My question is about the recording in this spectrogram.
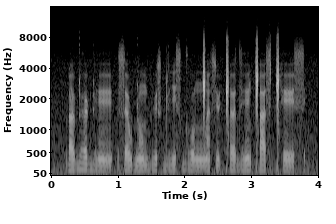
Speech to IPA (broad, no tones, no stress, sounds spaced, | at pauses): ɽ a ɖʱ ɜ ɖʱ ẽ | s ɜ w ɖ õ bʱ y s ɖʱ i s ɡʱ o ŋ͡ǁ ã s y ǁ ɜ dʱ ẽ ǁ a s ǁʰ e s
